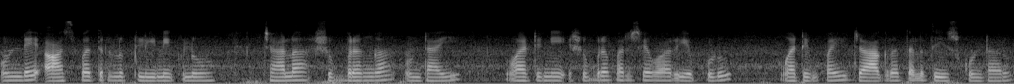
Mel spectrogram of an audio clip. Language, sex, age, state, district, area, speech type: Telugu, female, 18-30, Andhra Pradesh, Kurnool, rural, spontaneous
